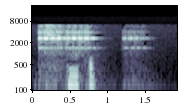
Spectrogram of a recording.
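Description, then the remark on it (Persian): A mobile phone rings in two short electronic bursts, the first longer and louder with a voice mixed in, the second briefer after a pause. “زنگ آلا. موبایله.”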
